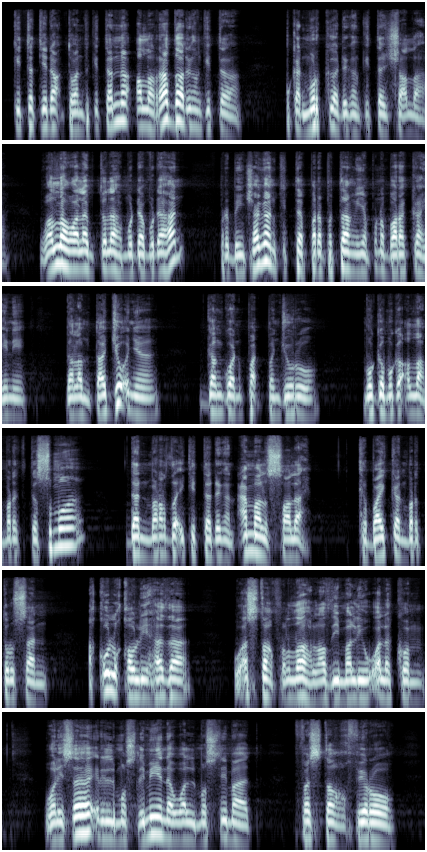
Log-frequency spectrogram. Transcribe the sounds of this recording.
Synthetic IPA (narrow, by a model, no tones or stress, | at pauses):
kit̪at̪idak̚t̪uant̪kit̪anaʔɑlːɑhrad̪adəŋankit̪a | b̥ukanmurkadəŋankit̪ainʃaʔəlːɑh | wɑlːɑɦualamt̪ulahmudahmudaɦan | pərbiɲt͡ʃaŋankit̪apadapət̪aŋjaŋpərnahbaɾakaɦini | dalamt̪ad͡ʒʊʔɲa | ɡaŋɡuanmpat̪̚pəɲd͡ʒuɾu | muɡamuɡaʔɑlːɑhməɾat̪̚ki̥t̪asəmua | danməɾad̪aʔikit̪adəŋanʔa̰maləsˤːɑlɪh | kəbaikanbərt̪əɾusan | ʔaqulqɑwliɦaːða | wa̰ʔast̪aɣfɪɾalːaːɦalɑðˤiːmaliwa̰lakʊm | wʔalisaːʔɪɾalmʊslimiːnawalmʊslimaːt̪̚ | fast̪aɣfɪɾuh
